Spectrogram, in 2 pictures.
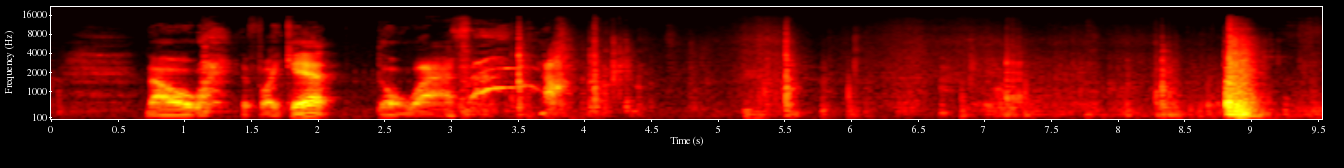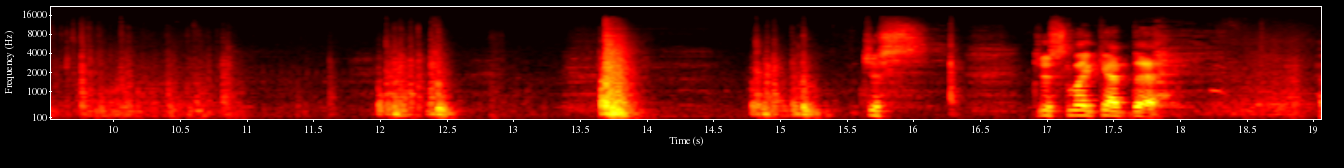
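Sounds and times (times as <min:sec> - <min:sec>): rustling of person moving: 0:03.2 - 0:15.6, 0:18.0 - 0:19.0
car door thud: 0:08.8 - 0:09.2, 0:13.6 - 0:14.0.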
